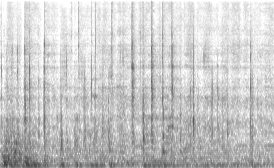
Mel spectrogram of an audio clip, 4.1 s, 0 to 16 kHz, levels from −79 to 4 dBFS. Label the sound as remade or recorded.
remade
